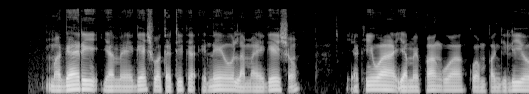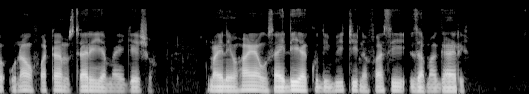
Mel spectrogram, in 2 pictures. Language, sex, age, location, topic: Swahili, male, 25-35, Kisumu, finance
